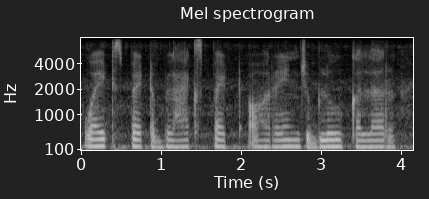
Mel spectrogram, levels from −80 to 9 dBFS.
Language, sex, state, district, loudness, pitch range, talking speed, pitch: Kannada, female, Karnataka, Koppal, -20 LUFS, 170-175 Hz, 115 wpm, 170 Hz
